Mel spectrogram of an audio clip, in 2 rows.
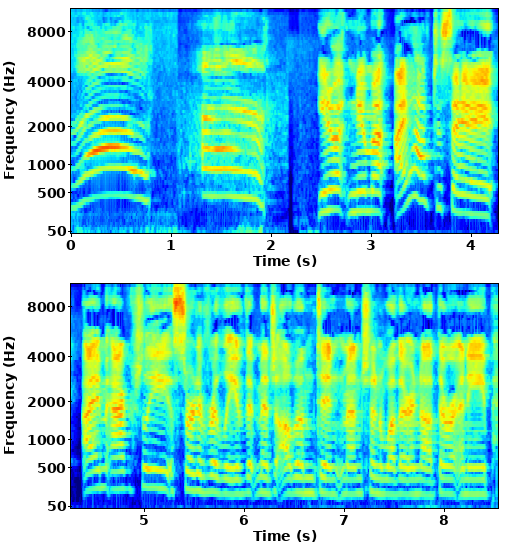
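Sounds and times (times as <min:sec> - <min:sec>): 
cat meowing: 0:00.0 - 0:02.1
speech: 0:02.5 - 0:08.5.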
